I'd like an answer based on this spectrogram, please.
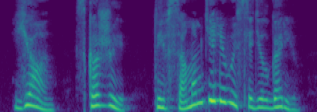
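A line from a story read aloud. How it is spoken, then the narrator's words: Excited exclamation. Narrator (Russian): волнуясь, воскликнул Вельмовский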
